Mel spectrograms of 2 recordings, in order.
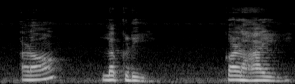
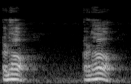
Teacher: इसमें जीभ पीछे जाकर मूर्धा को स्पर्श करके झटके से वापस आती है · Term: उच्चिक्त व्यंजन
